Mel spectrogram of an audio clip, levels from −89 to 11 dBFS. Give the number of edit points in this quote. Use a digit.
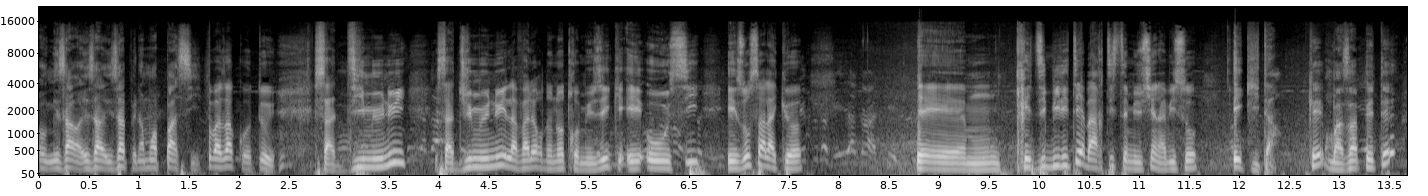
2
